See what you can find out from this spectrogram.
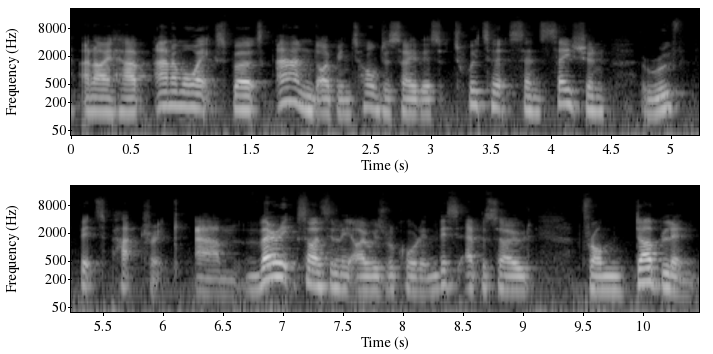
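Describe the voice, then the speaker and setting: A man hosting a casual podcast, chatty and a little croaky from a hangover, with lots of ums. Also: mid-range voice. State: hungover, a bit croaky. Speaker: podcast host. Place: large room in a hostel. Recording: echoey large room.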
